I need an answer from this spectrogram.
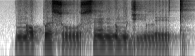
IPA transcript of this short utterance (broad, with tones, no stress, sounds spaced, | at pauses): n ɔ˧ p ə˦ z oː˨ s ɛ̃˧ ŋ ə˧ m ɡ i˨ l e˨ t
